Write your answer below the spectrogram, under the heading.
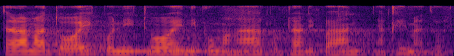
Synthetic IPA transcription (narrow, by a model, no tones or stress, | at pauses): t̪aɾamat̪ʰɔjkunːitʰɔjnipʰumaŋakuntʰanipanjaŋkʰəjmat̪ʰɔj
